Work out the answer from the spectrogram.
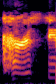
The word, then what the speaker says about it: Kirsty: and of course obviously it helps that it's you know rhymes with my name and helps people pronounce my name correctly so I'm like cool Kirsty like thirsty got ity like thirsty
